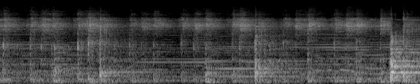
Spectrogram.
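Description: Kathak ankle bells (ghungroo) jingling as bare feet stamp the wooden stage in rhythmic footwork, with strikes about every half second and the loudest near the end. Steady melodic instrumental accompaniment is held underneath.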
